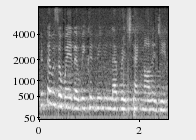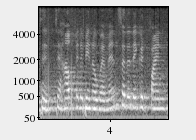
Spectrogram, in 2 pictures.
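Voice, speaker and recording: A woman's voice: on the high side, fast, a little mellow. A woman startup founder from the United Kingdom, sharing a personal story on a conference panel. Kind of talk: panel talk. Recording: echoey, reverberant event hall.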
